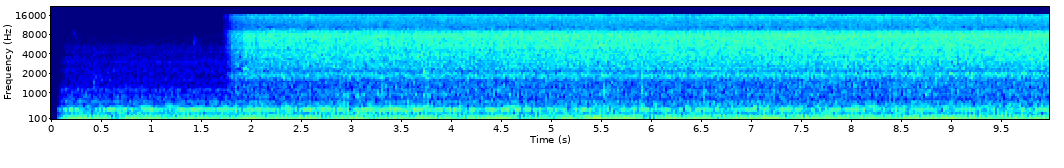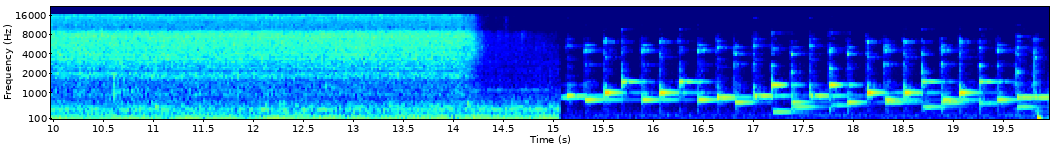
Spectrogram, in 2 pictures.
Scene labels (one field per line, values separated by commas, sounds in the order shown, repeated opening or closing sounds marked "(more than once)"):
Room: lavatory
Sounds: running water, phone ringing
